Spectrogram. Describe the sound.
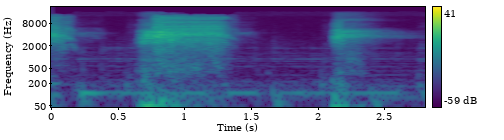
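A voice imitating an animal's hiss, from an unseen furry creature among boxes. Two long, loud, breathy hisses, the first longer than the second, with a short pause between them.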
